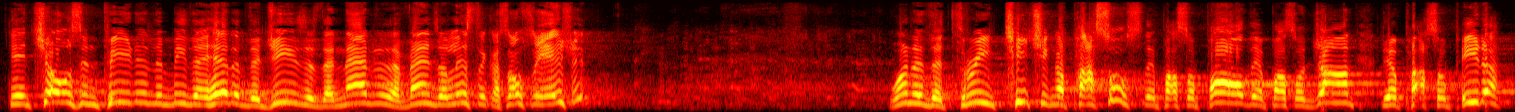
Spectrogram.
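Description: High-voiced man in a hall. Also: fairly bright tone. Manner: preaching with call-and-response emphasis. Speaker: preacher. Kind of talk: sermon.

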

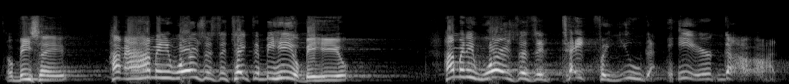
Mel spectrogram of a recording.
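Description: High-voiced man in a hall. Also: animated, normal speed. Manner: preaching with call-and-response emphasis. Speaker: preacher. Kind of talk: sermon.

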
